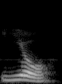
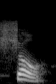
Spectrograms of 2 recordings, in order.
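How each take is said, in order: First: It begins with an English y sound. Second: It begins with an English sh sound. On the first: It sounds like many other countries. "in many countries they say yo. Yes, like an I" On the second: It sounds Argentine or Uruguayan. "they use uh, sh like uh, like sh in English"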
